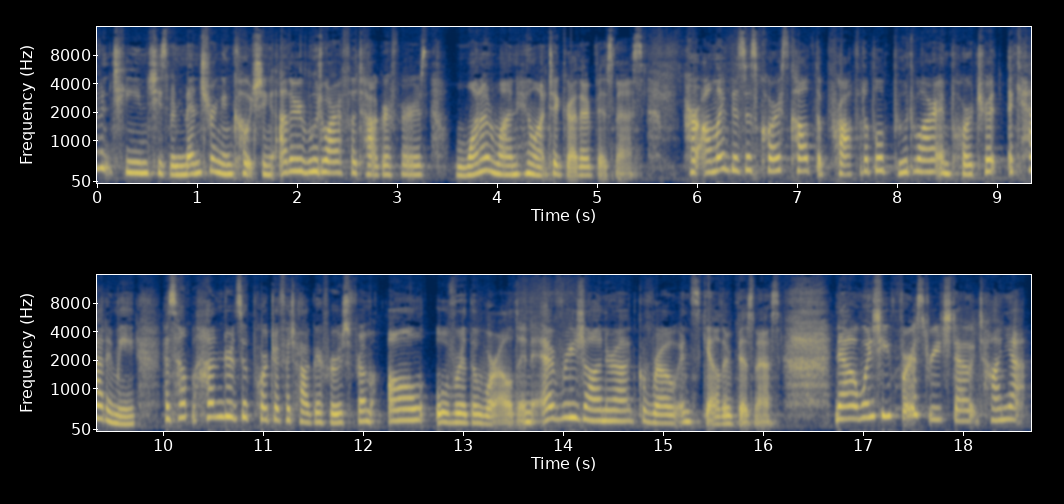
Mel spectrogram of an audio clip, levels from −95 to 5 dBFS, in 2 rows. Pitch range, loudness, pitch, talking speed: 220-295 Hz, -16 LUFS, 255 Hz, 175 wpm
